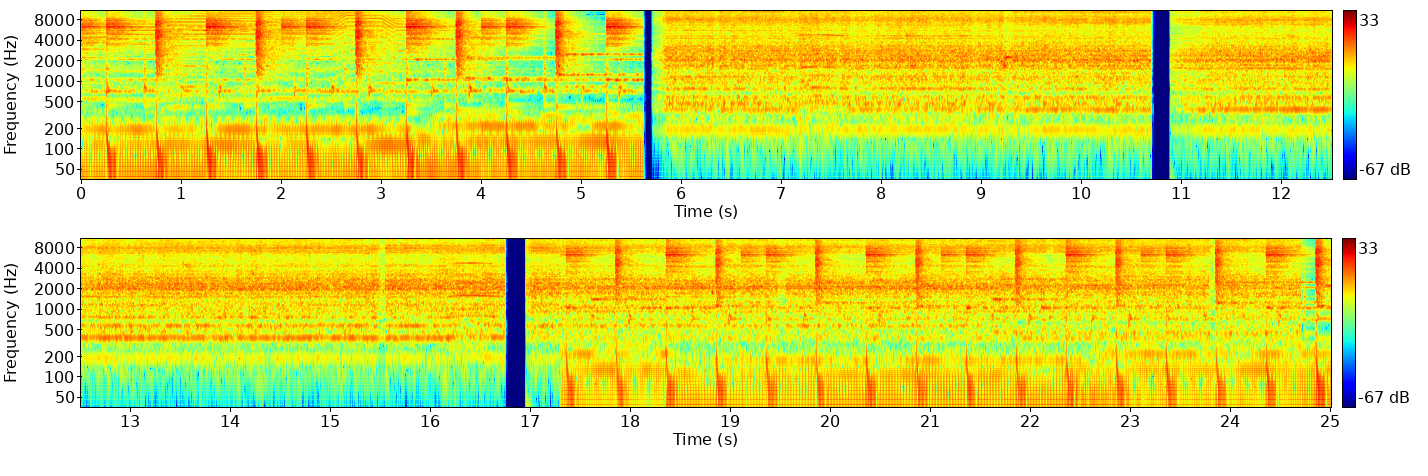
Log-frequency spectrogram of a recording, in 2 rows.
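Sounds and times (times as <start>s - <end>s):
blender motor running: 5.7s - 25.0s.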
